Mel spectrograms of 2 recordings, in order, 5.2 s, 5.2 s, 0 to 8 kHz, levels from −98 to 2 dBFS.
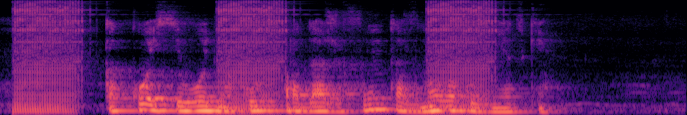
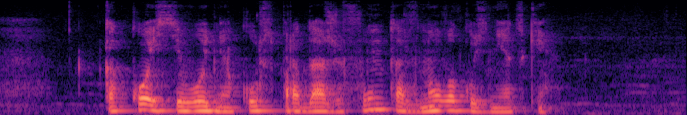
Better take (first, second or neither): second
